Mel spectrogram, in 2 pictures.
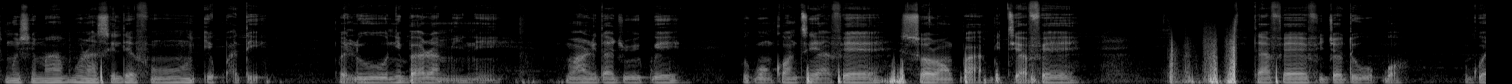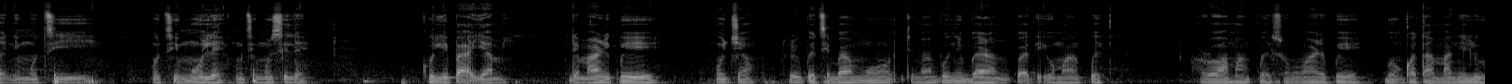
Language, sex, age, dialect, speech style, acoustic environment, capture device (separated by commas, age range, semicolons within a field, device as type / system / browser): Yoruba, male, 18-24, Nigeria - Lagos Yoruba, relaxed, silence; nature, mobile / Linux / Chrome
